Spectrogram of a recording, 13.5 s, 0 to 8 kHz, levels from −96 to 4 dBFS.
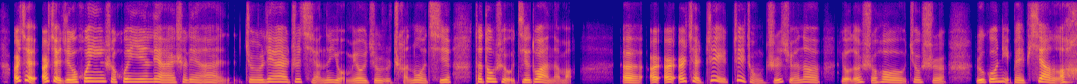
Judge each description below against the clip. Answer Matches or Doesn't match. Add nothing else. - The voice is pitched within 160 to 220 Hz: Doesn't match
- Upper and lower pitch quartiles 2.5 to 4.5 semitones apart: Matches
